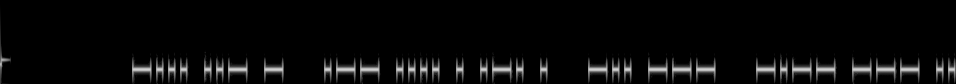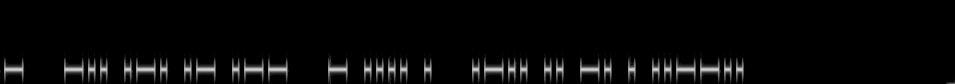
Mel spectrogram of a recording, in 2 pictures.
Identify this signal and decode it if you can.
Morse code, heard as a keyed tone, about 20 wpm, 700 Hz. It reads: BUT WHERE DO YOU DRAW THE LINE?
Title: Sentences from Top 1000 Words - Review Part 1 - 20wpm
